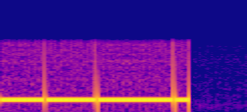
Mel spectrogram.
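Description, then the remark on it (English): A steady electronic ringing tone from an outgoing phone call hums loudly and evenly for over a second, broken by a few faint clicks, then cuts off abruptly into silence. No one speaks. “You better pick up the phone.”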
